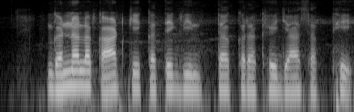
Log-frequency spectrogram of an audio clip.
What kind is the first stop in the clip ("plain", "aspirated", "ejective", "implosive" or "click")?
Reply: plain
